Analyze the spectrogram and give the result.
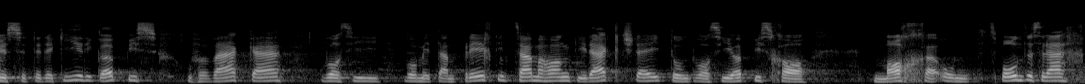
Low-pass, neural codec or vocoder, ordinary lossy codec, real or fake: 7.2 kHz; none; AAC, 48 kbps; real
